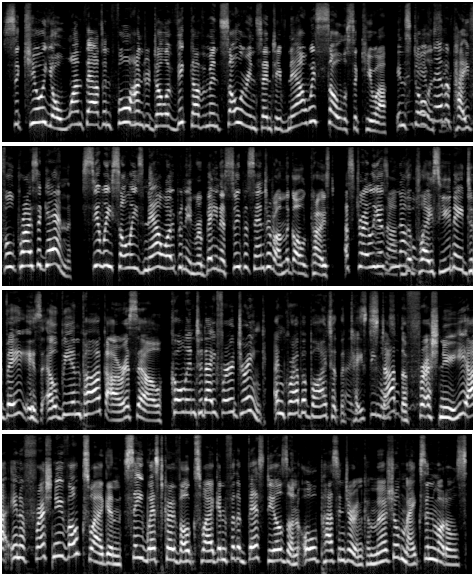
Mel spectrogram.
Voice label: Hard Sell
